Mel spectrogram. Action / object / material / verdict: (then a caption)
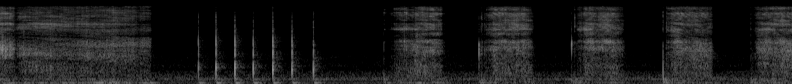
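scrape / frozen juice in a plastic container / ice / none. A metal spoon scrapes the icy surface of frozen pomegranate juice in a white plastic container, giving a long, bright, hissing rasp. Seven quick, sharp taps follow. The clip ends with a series of shorter scraping strokes separated by brief pauses.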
